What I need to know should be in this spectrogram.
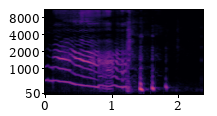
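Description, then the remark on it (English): A voice imitates the cry of a dragon turtle that has just been hit: a long, wavering, high-pitched wail that slides steadily downward, followed by three short, sharp yelps, with no speech around it. “That also does hit the dragon turtle, who you hear.”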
